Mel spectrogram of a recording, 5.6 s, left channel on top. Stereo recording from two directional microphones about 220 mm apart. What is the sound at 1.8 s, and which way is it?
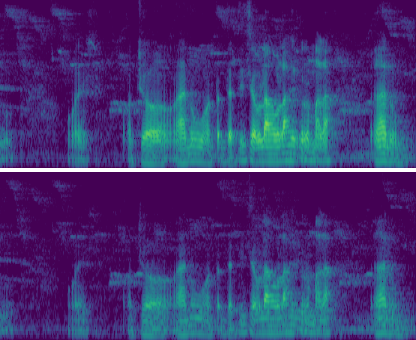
A man's voice, 40° left (ahead or behind).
